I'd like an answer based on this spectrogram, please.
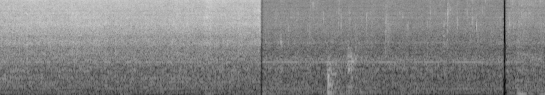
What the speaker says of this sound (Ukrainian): І висмажимо добре, зробимо такі рум'яні шкварочки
